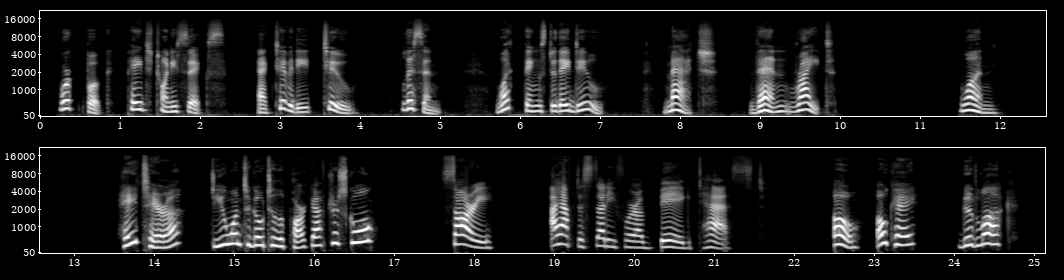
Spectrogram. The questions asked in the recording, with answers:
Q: What things do they do?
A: Tara studies for a test.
